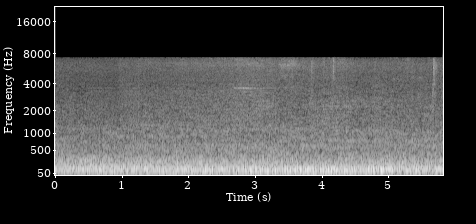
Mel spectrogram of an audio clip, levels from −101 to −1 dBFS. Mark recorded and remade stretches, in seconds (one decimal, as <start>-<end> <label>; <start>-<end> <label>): 0.0-0.5 recorded; 0.5-1.3 remade; 1.3-5.8 recorded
